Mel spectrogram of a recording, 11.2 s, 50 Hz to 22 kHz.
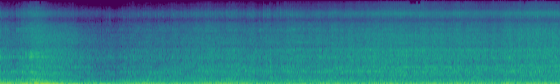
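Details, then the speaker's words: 1982 BMW 320i warming up after fuel system rework: low, uneven rumble that sags and wavers after a throttle blip, as if about to die; rough, stumbling idle, nearly stalling. "okay so when I push the gas pedal past maybe that it it wanted to"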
